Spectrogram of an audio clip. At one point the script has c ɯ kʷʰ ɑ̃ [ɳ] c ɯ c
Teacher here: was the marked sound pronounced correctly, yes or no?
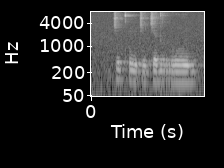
no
